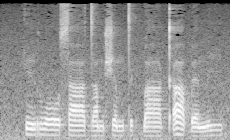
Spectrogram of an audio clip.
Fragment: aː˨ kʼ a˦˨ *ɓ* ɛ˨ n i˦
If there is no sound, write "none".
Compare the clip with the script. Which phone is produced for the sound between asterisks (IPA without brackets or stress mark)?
ɓ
